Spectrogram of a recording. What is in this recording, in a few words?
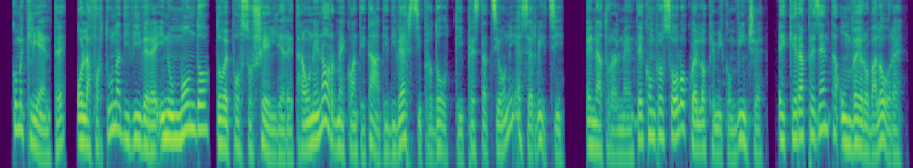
male, Italian, e-learning; german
